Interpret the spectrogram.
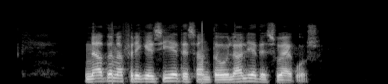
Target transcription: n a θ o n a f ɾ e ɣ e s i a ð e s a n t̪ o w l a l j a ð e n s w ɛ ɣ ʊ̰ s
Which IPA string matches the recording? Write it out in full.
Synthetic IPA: n a ð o n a f ɾ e ɣ e s i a ð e s a n t̪ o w l a l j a ð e s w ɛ ɣ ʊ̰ s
